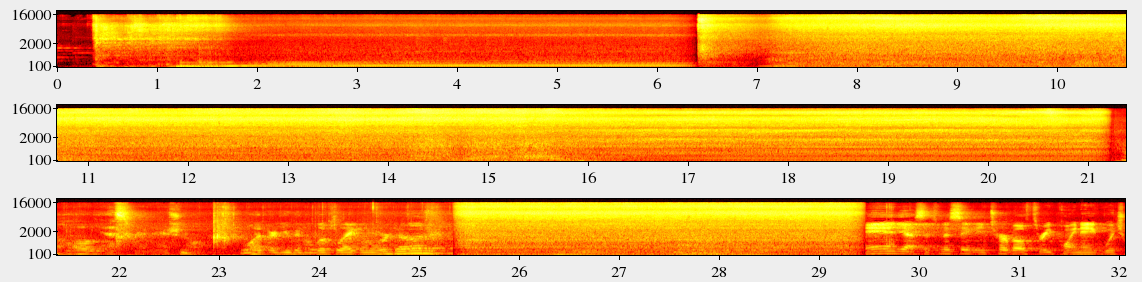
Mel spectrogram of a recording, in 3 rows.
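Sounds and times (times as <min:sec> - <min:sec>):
car engine idling: 0:00.7 - 0:06.4
low hum: 0:01.1 - 0:06.4
pressure washer spraying water: 0:03.5 - 0:21.2, 0:25.4 - 0:29.5.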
